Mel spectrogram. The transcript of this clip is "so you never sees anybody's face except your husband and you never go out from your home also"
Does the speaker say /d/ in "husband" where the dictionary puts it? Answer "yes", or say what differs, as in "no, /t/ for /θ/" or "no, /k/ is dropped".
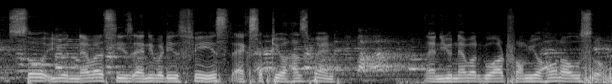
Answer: yes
